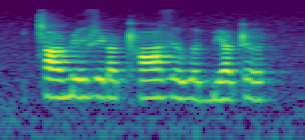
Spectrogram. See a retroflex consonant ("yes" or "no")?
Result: yes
